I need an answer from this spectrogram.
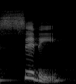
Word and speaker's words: city: So this word is city. C followed by an I has the soft sound S, so city.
